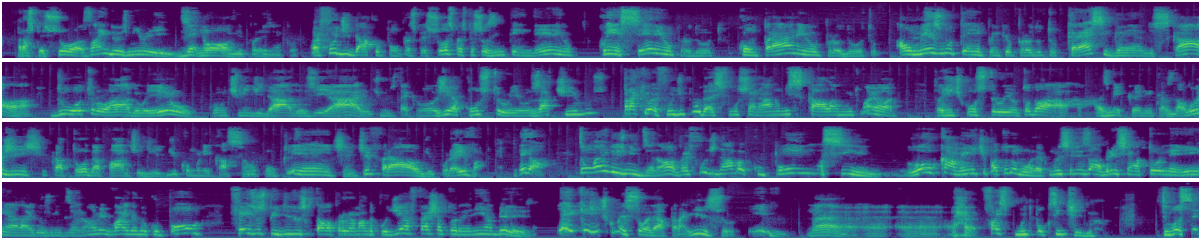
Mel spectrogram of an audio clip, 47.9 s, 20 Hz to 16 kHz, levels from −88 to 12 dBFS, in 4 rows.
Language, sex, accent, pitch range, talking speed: Portuguese, male, Brazilian, 155-220 Hz, 180 wpm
